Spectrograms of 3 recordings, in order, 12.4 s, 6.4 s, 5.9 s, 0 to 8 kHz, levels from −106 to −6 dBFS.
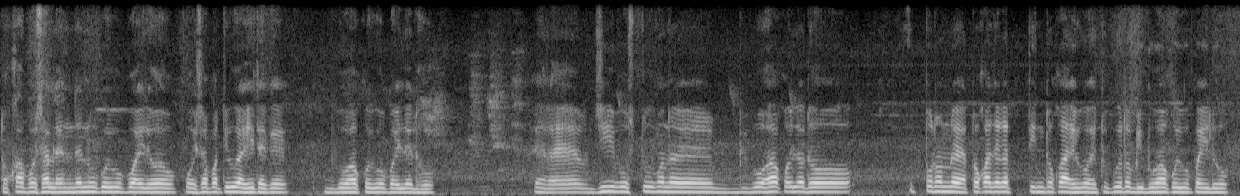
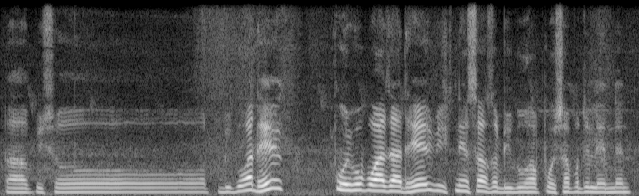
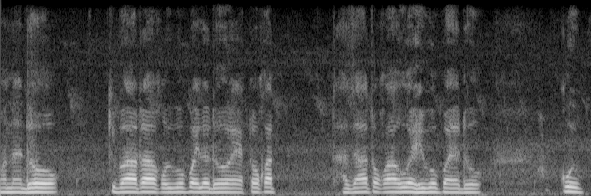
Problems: none marked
